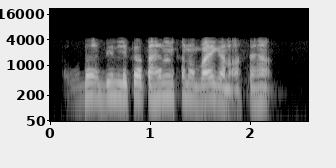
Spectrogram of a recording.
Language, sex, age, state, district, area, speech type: Santali, male, 30-45, Jharkhand, East Singhbhum, rural, conversation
